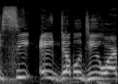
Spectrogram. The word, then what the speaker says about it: Caddy: It's your boy C-A-D-D-Y, pronounced Caddy, yet again on another mission running the streets of Johannesburg.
